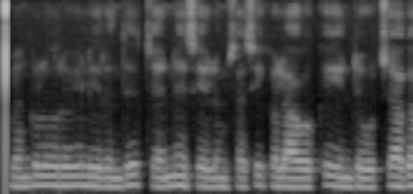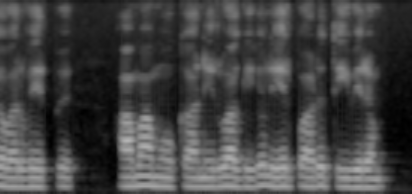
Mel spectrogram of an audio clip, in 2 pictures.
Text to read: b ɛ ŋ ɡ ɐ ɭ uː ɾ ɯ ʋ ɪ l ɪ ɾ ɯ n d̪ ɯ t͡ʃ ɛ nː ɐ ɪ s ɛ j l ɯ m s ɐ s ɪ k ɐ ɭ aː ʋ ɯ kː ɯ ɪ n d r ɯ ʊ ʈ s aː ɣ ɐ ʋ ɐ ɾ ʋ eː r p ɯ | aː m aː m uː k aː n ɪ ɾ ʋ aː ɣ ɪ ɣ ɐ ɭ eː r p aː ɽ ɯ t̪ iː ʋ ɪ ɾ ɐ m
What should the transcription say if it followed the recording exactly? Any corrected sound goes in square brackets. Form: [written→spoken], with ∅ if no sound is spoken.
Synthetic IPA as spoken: b ɛ ŋ ɡ ɐ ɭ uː ɾ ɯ ʋ ɪ l ɪ ɾ ɯ n d̪ ɯ t͡ʃ ɛ nː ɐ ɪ s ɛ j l ɯ m s ɐ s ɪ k ɐ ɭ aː ʋ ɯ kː ɯ ɪ n d r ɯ ʊ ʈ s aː ɣ ɐ ʋ ɐ ɾ ʋ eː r p ɯ | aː m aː m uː k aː n ɪ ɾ ʋ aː ɣ ɪ ɣ ɐ ɭ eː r p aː ɽ ɯ t̪ iː ʋ ɪ ɾ ɐ m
